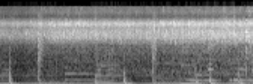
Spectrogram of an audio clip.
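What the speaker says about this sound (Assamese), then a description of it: "এতিয়া মই গোটেইখিনি তেলতে দি দিম এনেকৈ বিলাহী আদা নহৰু এনেকৈ দি দিম তেলতে অকণমান দেৰি ভাজি থাকিম" Tomato, ginger and garlic hit hot oil and fry with a loud, steady sizzle, while a spoon or spatula scrapes and stirs the pan in repeated strokes close by.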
